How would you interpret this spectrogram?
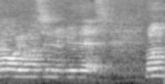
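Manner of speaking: ordinary talk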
